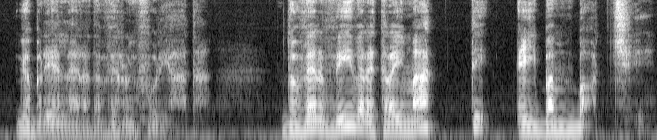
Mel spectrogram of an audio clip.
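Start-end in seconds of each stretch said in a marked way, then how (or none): 2.8-6.5 higher, louder, drawn-out scorn; mean, disgusted complaint; nasty disgust. A narrator's reading. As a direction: spit it out slowly with loud, raised disgust. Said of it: "disse cattiva, con disgusto".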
